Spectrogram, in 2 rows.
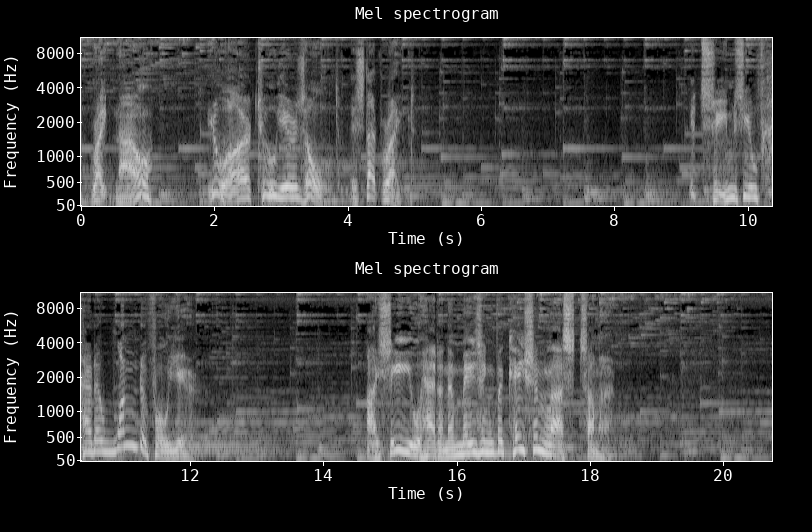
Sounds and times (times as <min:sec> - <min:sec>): Wind chime: 0:00.0 - 0:20.7
Speech: 0:00.1 - 0:01.1, 0:01.9 - 0:05.0, 0:09.2 - 0:12.2, 0:14.7 - 0:18.4.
